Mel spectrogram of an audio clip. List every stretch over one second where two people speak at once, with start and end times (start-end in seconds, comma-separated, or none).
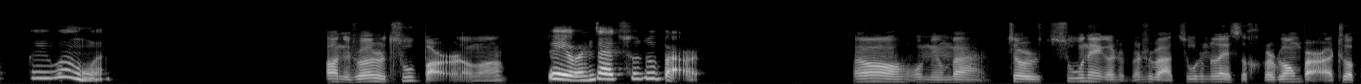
none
